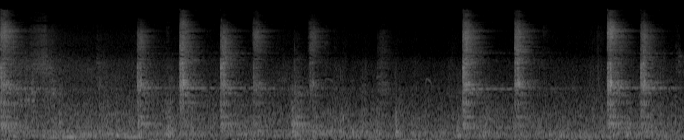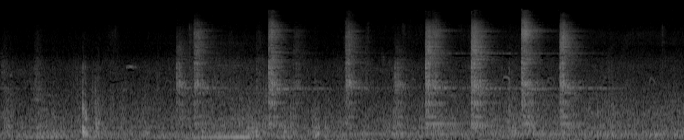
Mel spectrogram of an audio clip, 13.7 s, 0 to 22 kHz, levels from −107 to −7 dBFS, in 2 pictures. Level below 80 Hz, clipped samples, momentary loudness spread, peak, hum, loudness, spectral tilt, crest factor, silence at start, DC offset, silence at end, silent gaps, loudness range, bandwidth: -80 dBFS; under 0.1%; 12 LU; -38 dBFS; none; -60 LUFS; -3 dB/octave; 22 dB; 0 s; under 0.1%; 0 s; none; 4 LU; 16 kHz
